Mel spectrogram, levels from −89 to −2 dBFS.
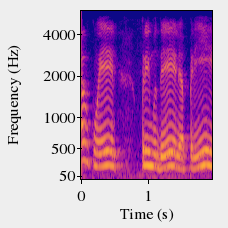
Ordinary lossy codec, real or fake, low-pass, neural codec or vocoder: none; fake; 5.4 kHz; vocoder, 44.1 kHz, 128 mel bands every 256 samples, BigVGAN v2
